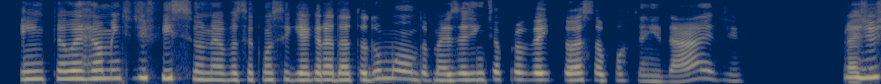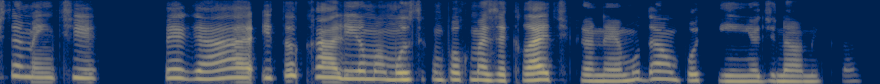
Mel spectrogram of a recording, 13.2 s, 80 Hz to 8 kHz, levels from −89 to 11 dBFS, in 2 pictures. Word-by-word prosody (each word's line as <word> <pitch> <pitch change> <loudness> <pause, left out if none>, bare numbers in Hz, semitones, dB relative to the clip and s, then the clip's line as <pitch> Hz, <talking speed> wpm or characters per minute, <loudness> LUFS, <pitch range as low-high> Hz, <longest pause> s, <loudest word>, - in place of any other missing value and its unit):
Então, 270 +1 0
é 275 - +7
realmente 290 +2 0
difícil, 300 -3 0
né, 240 -1 -2
você 235 +1 -3
conseguir 240 0 -3
agradar 235 0 +1
todo 235 +4 0
mundo 265 -5 -3
mas 220 0 -2
a 230 - +3
gente 235 +1 -5
aproveitou 240 -2 0
essa 235 -1 -1
oportunidade 210 +2 -9 0.7
pra 330 0 +1
justamente 325 -2 0 0.5
pegar 300 +2 +2
e 310 - -1
tocar 345 0 +1
ali, 280 -4 +4
uma 265 -1 +1
música 245 +1 +3
um 240 - -2
pouco 240 +1 -1
mais 230 -2 +2
eclética, 225 0 +3
né, 200 0 0
mudar 255 +5 -1
um 245 - -4
pouquinho 195 -3 -2
a - - 0
dinâmica. 190 0 -5
245 Hz, 155 wpm, -27 LUFS, 225-285 Hz, 0.7 s, é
